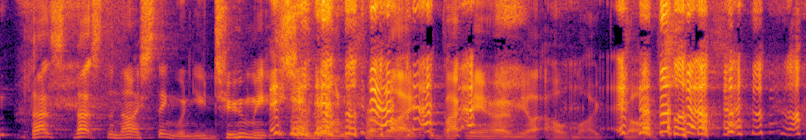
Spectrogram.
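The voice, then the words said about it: Regional northern English accent. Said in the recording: “I say Book, Luke and Cook is part of my accent ... People have thought I'm Scottish ... People have asked me if I'm a Scouser”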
